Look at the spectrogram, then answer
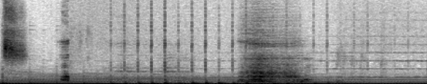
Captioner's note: sighs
